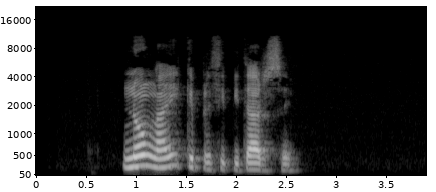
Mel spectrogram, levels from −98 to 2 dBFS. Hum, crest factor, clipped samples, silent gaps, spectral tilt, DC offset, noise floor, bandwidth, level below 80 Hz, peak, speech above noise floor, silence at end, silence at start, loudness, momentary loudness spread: none; 20 dB; under 0.1%; none; -5 dB/octave; under 0.1%; -83 dBFS; 10.5 kHz; -90 dBFS; -12 dBFS; 54 dB; 1.35 s; 0.85 s; -29 LUFS; 17 LU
